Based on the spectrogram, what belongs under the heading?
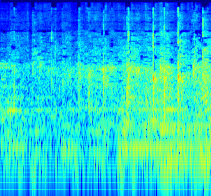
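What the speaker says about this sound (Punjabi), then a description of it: "ਜ਼ੋਰਦਾਰ ਤਾੜੀਆਂ" An audience at an outdoor memorial event with song and speeches breaks into loud clapping and crowd noise, a thick, continuous roar of hands rising slightly toward the end.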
